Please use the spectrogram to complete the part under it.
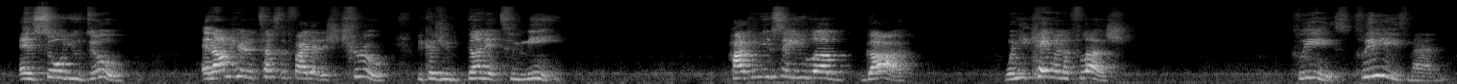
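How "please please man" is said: mock heartfelt, earnest begging plea. Testifying about things said to the speaker, pleading. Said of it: "I'm like literally pleading".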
